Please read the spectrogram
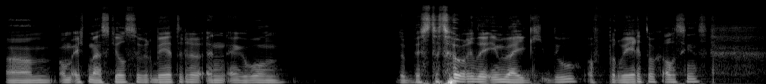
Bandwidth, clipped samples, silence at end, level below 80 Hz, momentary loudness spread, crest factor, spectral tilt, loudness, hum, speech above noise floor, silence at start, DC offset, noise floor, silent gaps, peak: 16.5 kHz; under 0.1%; 0.1 s; -40 dBFS; 17 LU; 26 dB; -5 dB/octave; -30 LUFS; none; 50 dB; 0.05 s; under 0.1%; -79 dBFS; none; -4 dBFS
